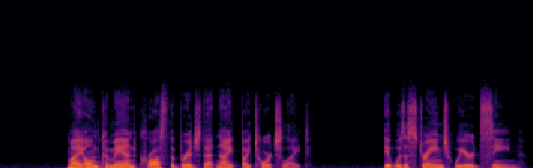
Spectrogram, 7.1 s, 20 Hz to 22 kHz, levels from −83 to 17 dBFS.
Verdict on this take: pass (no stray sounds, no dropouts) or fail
pass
